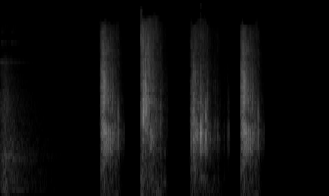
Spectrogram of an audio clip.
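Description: Dirt crumbles under a digging tool.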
